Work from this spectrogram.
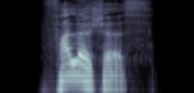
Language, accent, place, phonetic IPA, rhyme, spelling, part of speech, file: German, Germany, Berlin, [ˈfalɪʃəs], -alɪʃəs, phallisches, adjective, De-phallisches.ogg
- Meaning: strong/mixed nominative/accusative neuter singular of phallisch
